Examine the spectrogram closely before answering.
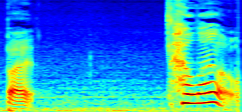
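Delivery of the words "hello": higher, louder cheesy hello. Shown as a demonstration. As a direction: ham up the greeting. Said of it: "that was the cheesiest thing I've probably ever said".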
